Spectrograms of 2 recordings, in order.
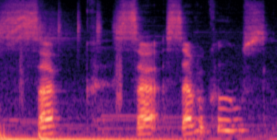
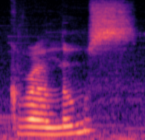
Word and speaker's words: sucralose: tea okay so i sell how do you pronounce it suck cervicals so let me pull this up i ain't never been able to say it right but that's all right sucralose sucker loose s-u-c-r-a-l-o-s-e okay that's it's clear oh here i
